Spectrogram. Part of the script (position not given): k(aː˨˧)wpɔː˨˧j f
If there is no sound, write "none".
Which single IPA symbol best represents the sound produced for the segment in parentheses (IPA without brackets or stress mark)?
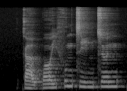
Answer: aː˨˩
